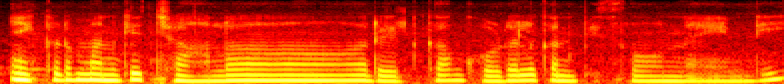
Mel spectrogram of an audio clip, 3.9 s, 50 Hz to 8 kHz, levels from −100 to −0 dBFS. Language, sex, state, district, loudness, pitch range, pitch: Telugu, female, Andhra Pradesh, Annamaya, -19 LUFS, 175-195 Hz, 190 Hz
